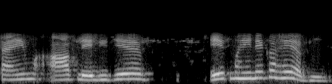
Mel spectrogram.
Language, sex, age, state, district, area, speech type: Urdu, female, 30-45, Uttar Pradesh, Rampur, urban, conversation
